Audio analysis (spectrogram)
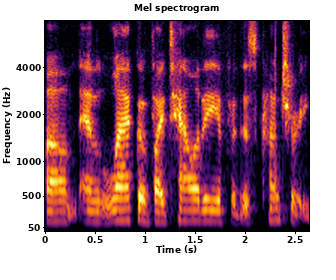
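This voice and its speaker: With an American accent, a woman speaks at a moderate pace in a very deep, low voice and a monotone, flat intonation. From New Jersey, US. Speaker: author. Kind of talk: interview. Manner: halting.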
